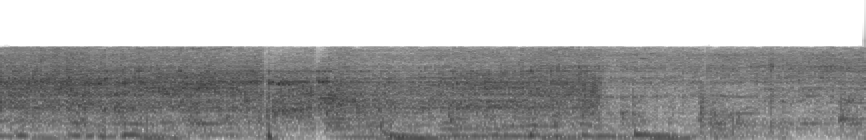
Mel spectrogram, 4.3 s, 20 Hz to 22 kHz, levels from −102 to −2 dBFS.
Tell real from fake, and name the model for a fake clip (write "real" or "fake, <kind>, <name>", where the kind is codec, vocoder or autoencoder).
fake, codec, SNAC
